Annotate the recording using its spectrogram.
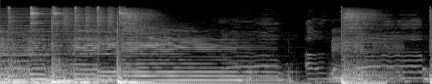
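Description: Live dangdut band playing, with drums and electric guitar. A little over a second in, the band stops on one held chord that fades away; a short hit follows near the end, and the band starts up again.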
